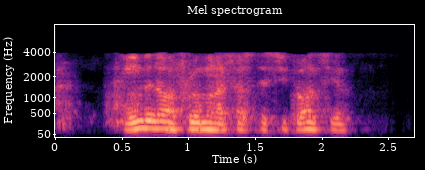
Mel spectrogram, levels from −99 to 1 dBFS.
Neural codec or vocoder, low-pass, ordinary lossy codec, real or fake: codec, 16 kHz, 4.8 kbps, FACodec; 7.2 kHz; AAC, 16 kbps; fake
